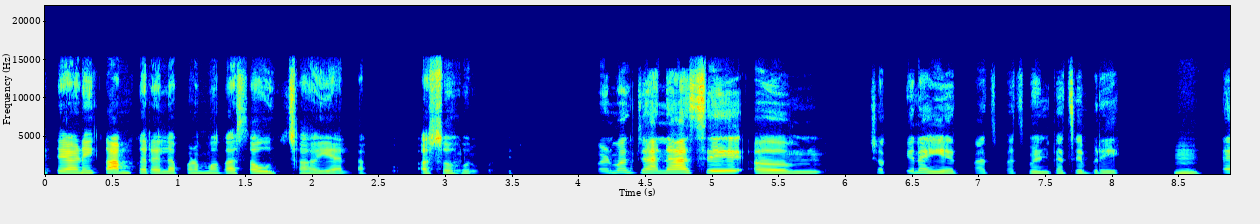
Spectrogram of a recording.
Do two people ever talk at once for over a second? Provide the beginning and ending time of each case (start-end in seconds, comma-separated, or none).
none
